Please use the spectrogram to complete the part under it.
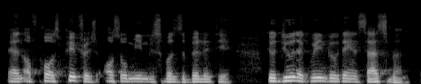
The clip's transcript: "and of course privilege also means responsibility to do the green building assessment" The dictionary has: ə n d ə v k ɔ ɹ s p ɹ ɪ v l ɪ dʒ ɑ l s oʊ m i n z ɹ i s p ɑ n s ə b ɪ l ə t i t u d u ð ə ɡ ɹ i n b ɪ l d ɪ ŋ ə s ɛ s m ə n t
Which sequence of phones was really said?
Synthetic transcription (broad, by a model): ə n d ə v k ɔ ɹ s p ɪ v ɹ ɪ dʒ ɑ l s oʊ m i n ɹ i s p ɑ n s ə b ɪ l ə t i t u d u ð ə ɡ ɹ i n b ɪ l d ɪ ŋ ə s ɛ s m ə n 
